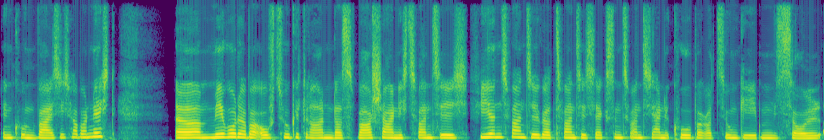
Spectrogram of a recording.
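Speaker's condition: Hard of hearing since birth, congenital, cochlear implant, severe; partial sign language

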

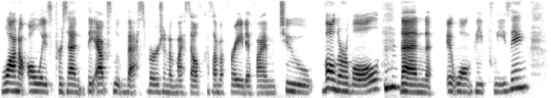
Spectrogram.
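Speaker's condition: Bilateral cleft lip and palate; reconstructive surgery from very young age

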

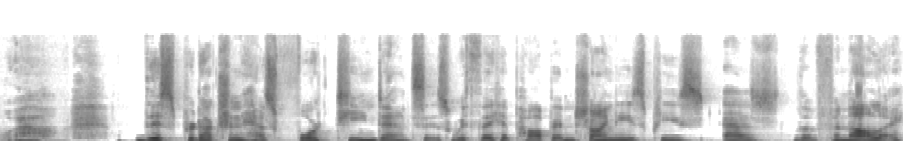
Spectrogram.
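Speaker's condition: No condition

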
